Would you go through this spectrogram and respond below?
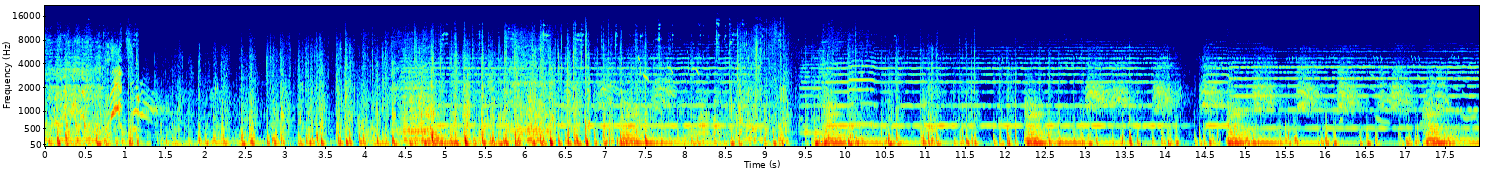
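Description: Horses gallop with rapid clip-clop hooves and occasional neighs during a canyon escape in Red Dead Redemption 2, steady and close under game music and voices.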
